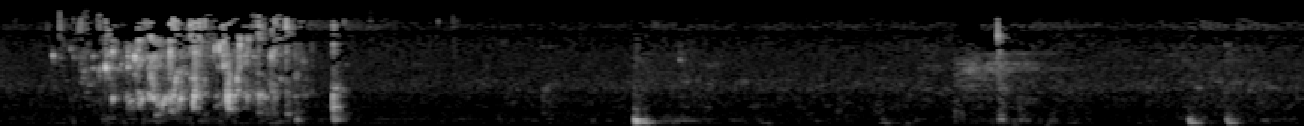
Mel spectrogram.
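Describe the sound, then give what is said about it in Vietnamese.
Someone drinking a sip of water: a burst of slurping, pouring-like noise lasting about a second and a half, then a few soft gulps and small clicks, with no talking. “Xin phép mọi người mình uống miếng nước.”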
